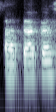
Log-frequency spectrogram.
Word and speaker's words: Atakaw: somos Ataca Cine, se escribe A-T-A-K-A-W Cine, que significa qué miedo ataca, significa qué miedo en quechua.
